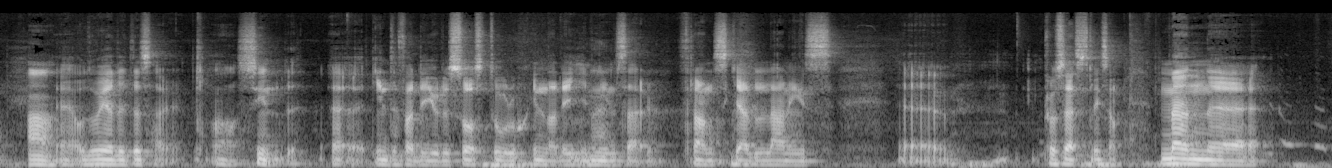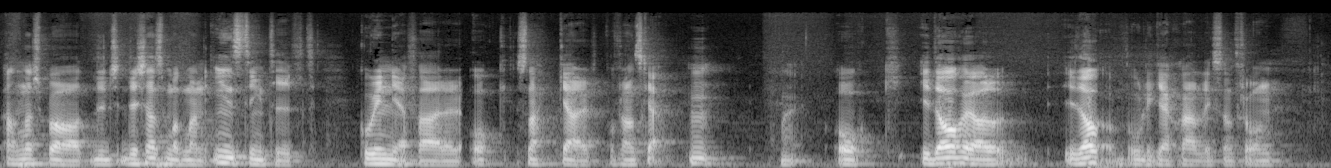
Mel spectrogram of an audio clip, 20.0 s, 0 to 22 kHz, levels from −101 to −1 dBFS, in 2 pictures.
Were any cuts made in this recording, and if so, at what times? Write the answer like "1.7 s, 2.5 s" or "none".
13.4 s, 15.7 s, 18.2 s

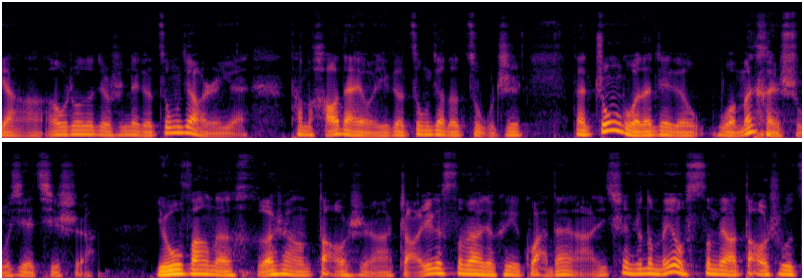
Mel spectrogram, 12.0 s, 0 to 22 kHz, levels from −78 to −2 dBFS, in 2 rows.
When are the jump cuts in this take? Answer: none

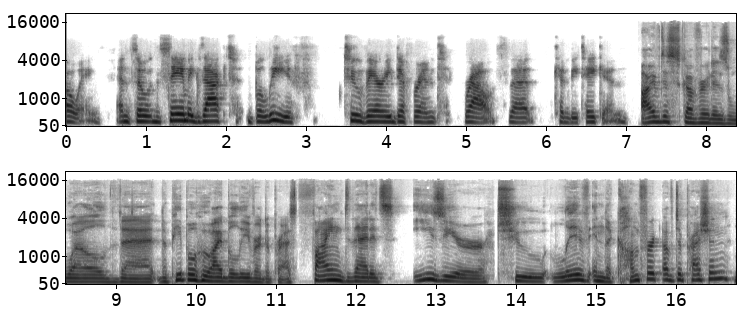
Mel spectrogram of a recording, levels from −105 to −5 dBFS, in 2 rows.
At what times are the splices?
11.2 s, 13.7 s

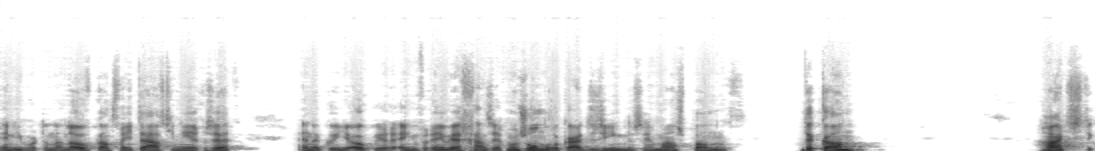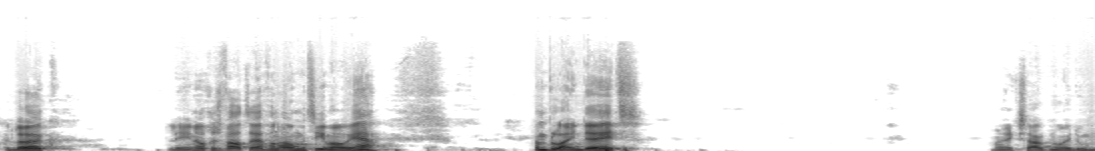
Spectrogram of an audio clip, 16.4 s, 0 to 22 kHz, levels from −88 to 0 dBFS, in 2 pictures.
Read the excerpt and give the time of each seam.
none

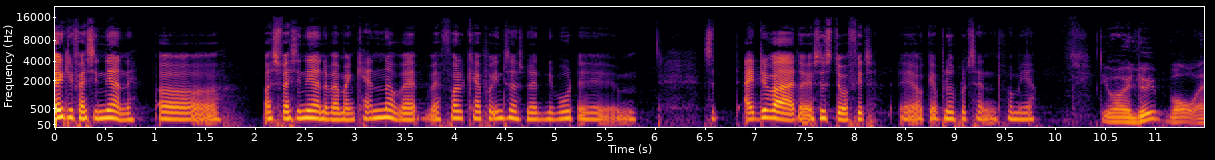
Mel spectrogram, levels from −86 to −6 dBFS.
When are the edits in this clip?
5.2 s, 7.4 s

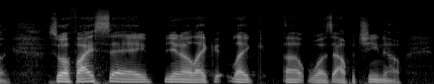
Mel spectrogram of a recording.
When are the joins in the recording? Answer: 1.6 s, 3.0 s

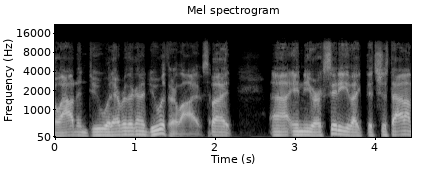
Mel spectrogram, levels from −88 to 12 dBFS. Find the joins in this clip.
1.9 s

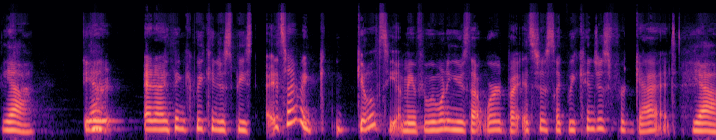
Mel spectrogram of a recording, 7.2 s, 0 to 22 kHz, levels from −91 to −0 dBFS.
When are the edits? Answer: 2.5 s

